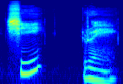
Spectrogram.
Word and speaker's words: 실외: 받침이 초성 이응을 만나면 초성 이응이 소리가 없기 때문에 리을이 이응 자리로 올라가서 시라고 읽어요이 경우는 앞글자 시에 받침이 없어서 리이 에 가까운 르 소리예요 시레 예문 읽어 볼게요 날이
